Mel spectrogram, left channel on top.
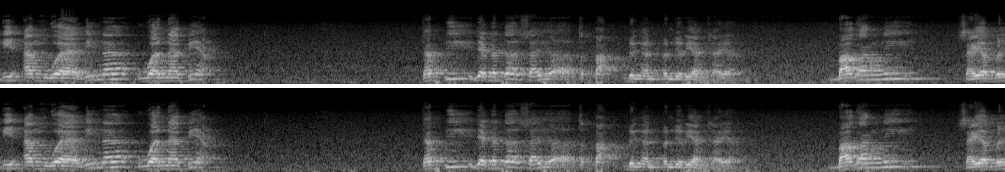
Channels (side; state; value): both; normal; correlation 0.52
